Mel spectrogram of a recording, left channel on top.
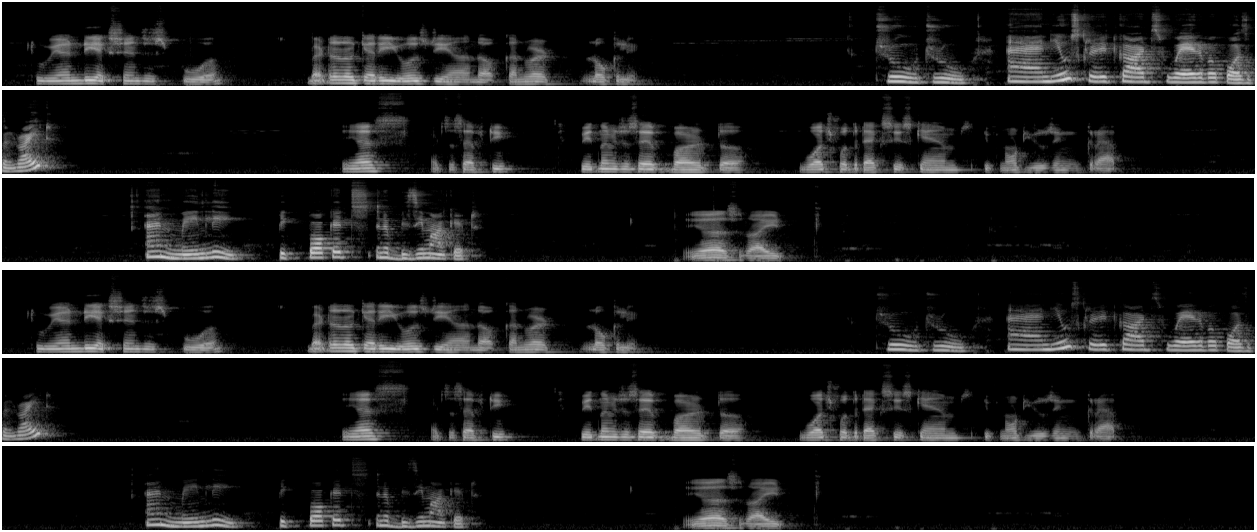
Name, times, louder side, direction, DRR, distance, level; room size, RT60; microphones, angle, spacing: voice 1, 0.3-2.2 3.1-5.5 5.8-6.4 15.9-17.6 18.3-20.0 20.5-23.7 31.9-32.9, left 1 dB, 10° left, 1.2 m, -26 dB
voice 2, 8.7-9.7 10.0-13.1 26.5-27.5 27.8-29.7, left 5 dB, 65° left, 0.5 m, -22 dB
head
